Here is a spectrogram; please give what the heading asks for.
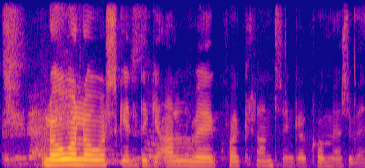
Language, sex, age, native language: Icelandic, female, 13, Icelandic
